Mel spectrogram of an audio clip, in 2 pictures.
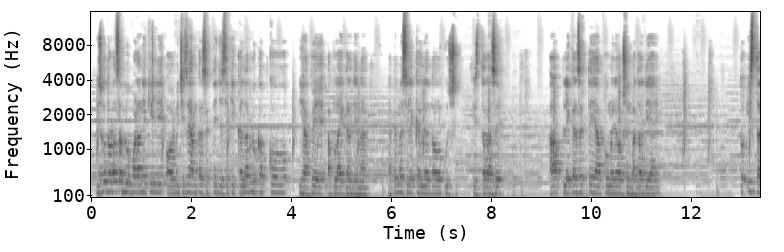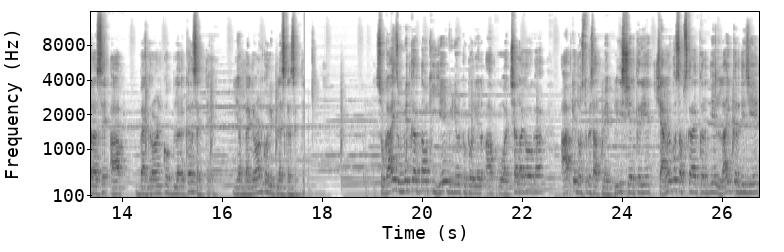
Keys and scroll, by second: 7.9 Down, 8.5 Down, 9.0 Down, 10.1 Down, 10.8 Down, 11.6 Down, 12.2 Down, 13.0 Down.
